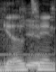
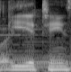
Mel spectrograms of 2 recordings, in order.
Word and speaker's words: guillotine: And I know it's Guillotine. Someone's going to say, actually, it's Guillotine. And I will say, actually, I'm Romanian. So if I want to pronounce French words correctly, I can. Okay, let me do this. I just like to say it as Guillotine, but I think it actually is Guillotine.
